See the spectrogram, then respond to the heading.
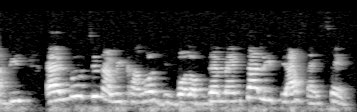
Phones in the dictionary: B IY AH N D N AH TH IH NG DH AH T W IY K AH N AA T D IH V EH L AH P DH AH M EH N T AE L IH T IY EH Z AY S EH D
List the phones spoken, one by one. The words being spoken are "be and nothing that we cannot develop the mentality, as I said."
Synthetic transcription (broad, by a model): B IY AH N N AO T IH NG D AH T W IY K AH N AA T D IH V EH L AH P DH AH M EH N T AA L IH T IY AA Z AY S EH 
